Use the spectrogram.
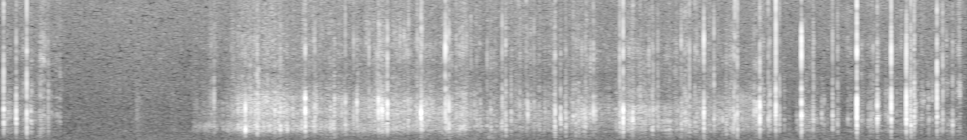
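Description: Long pointed nails scratch an elongated oval foam sponge with a glittery surface, soft and solid, lying on a table. After a quiet start, a dense, bright crinkling rasp sets in, dotted throughout with sharp, crisp clicks and ticks.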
